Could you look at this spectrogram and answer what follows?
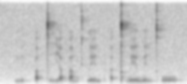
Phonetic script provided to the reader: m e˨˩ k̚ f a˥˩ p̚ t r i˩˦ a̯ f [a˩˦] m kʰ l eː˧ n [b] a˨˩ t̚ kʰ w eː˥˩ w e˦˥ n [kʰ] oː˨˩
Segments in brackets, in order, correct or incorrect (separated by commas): correct, incorrect, correct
